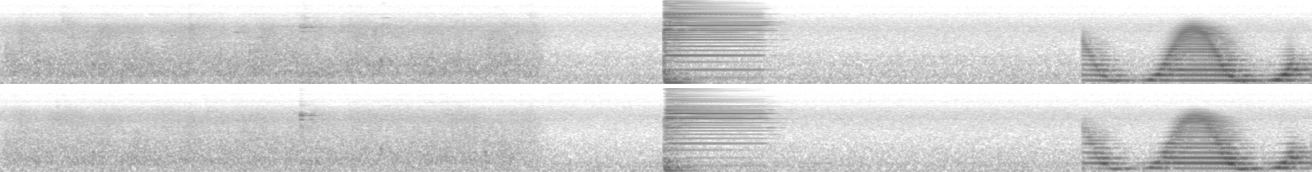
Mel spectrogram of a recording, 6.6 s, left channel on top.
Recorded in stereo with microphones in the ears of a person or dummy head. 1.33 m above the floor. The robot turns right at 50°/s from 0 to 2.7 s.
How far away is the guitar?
About 1.5 m.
